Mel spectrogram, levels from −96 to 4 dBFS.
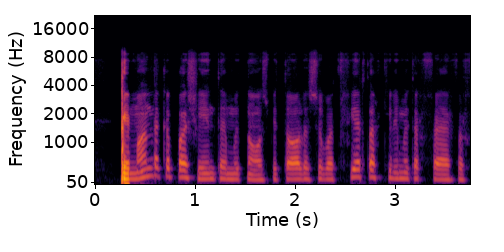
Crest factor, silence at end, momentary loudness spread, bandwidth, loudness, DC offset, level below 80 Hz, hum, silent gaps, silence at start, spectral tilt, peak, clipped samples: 28 dB; 0.05 s; 18 LU; 9.4 kHz; -33 LUFS; under 0.1%; -50 dBFS; none; none; 0.25 s; -6.5 dB/octave; -4 dBFS; under 0.1%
